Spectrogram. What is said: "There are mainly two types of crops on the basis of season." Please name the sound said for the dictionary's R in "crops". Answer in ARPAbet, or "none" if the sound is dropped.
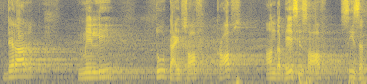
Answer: R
